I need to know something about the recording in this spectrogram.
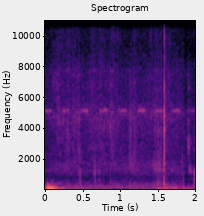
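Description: Faint rustles and a few small clicks of hands working at a young walnut sapling's stem, rubbing off its lower buds, after a short low thump at the start.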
